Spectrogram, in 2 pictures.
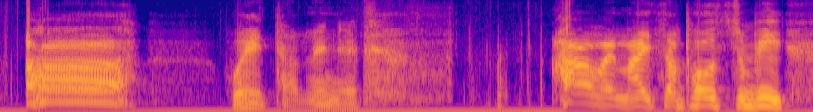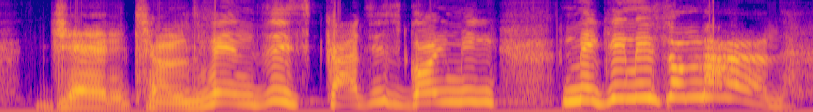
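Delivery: indignant cartoon royal; mad king. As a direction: protest building to an outburst.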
